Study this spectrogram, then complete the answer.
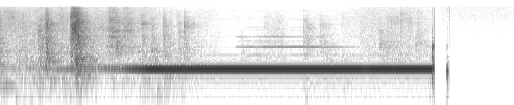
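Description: A microphone whines with a steady feedback tone.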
